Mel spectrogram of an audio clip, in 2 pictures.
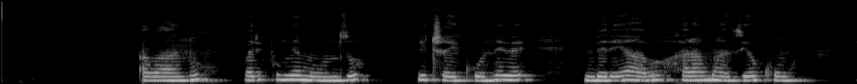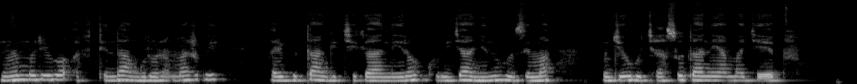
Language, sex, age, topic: Kinyarwanda, female, 18-24, health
